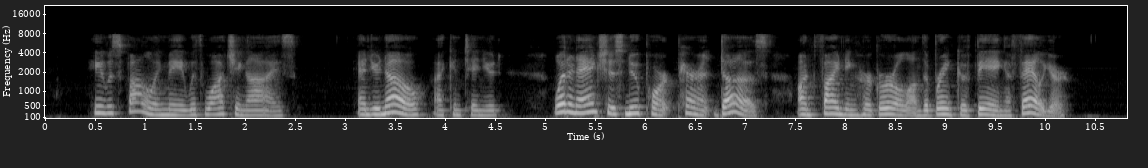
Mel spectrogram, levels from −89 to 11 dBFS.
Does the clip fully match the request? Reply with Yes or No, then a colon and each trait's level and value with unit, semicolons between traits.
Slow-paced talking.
No: average, 160 wpm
